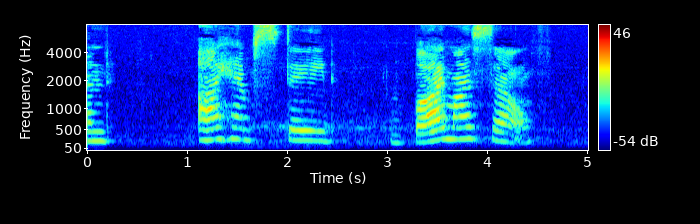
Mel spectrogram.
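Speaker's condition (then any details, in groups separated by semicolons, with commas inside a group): Cerebral palsy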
